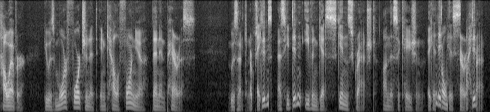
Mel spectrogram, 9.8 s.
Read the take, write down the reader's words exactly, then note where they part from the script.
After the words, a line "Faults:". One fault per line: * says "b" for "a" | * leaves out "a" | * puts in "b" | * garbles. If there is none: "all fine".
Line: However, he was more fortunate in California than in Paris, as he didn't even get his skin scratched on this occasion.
However, he was more fortunate in California than in Paris, [garbled] as he didn't even get skin scratched on this occasion. [garbled]
Faults:
* garbles
* leaves out "his"
* garbles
